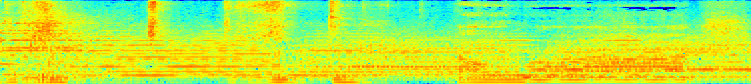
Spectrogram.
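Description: Dramatic prairie-style brass horns hold sustained, swelling notes that step upward in pitch, with light, crisp ticks from a snare drum scattered underneath. The music is fairly loud and steady throughout.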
